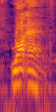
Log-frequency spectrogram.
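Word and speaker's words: רעב: This word is hungry, or that phrase, the hungry, is ra'ab.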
